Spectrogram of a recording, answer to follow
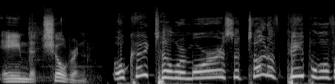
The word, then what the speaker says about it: Morose: Okay, first it's pronounced Morose, not Morris, but A for effort, I suppose.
